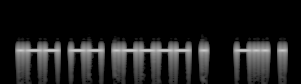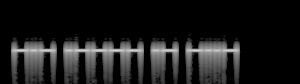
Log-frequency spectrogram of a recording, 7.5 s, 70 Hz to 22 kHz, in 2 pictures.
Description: Morse code, heard as a keyed tone, about 21 wpm, 700 Hz. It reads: WM1E DE K1AX
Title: USA Callsign DE Callsign - 4 Characters - 22wpm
